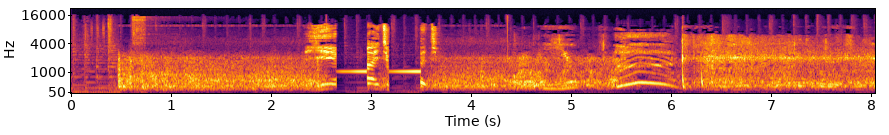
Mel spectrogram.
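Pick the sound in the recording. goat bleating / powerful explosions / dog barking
powerful explosions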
